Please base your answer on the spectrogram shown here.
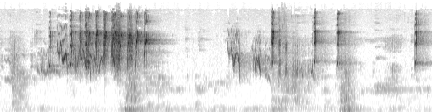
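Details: Budgerigar chirping with a loud, buzzy, grating warble early on, then gaps and clipped squeaks and sharp ticks, ending with a lone short chirp.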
